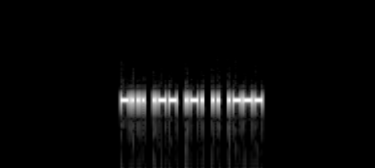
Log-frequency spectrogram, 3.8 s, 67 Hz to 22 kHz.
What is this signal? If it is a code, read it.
Morse code, heard as a keyed tone, about 44 wpm, 700 Hz. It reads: BWRIJ
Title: Code Groups - 5 Letters - 45wpm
